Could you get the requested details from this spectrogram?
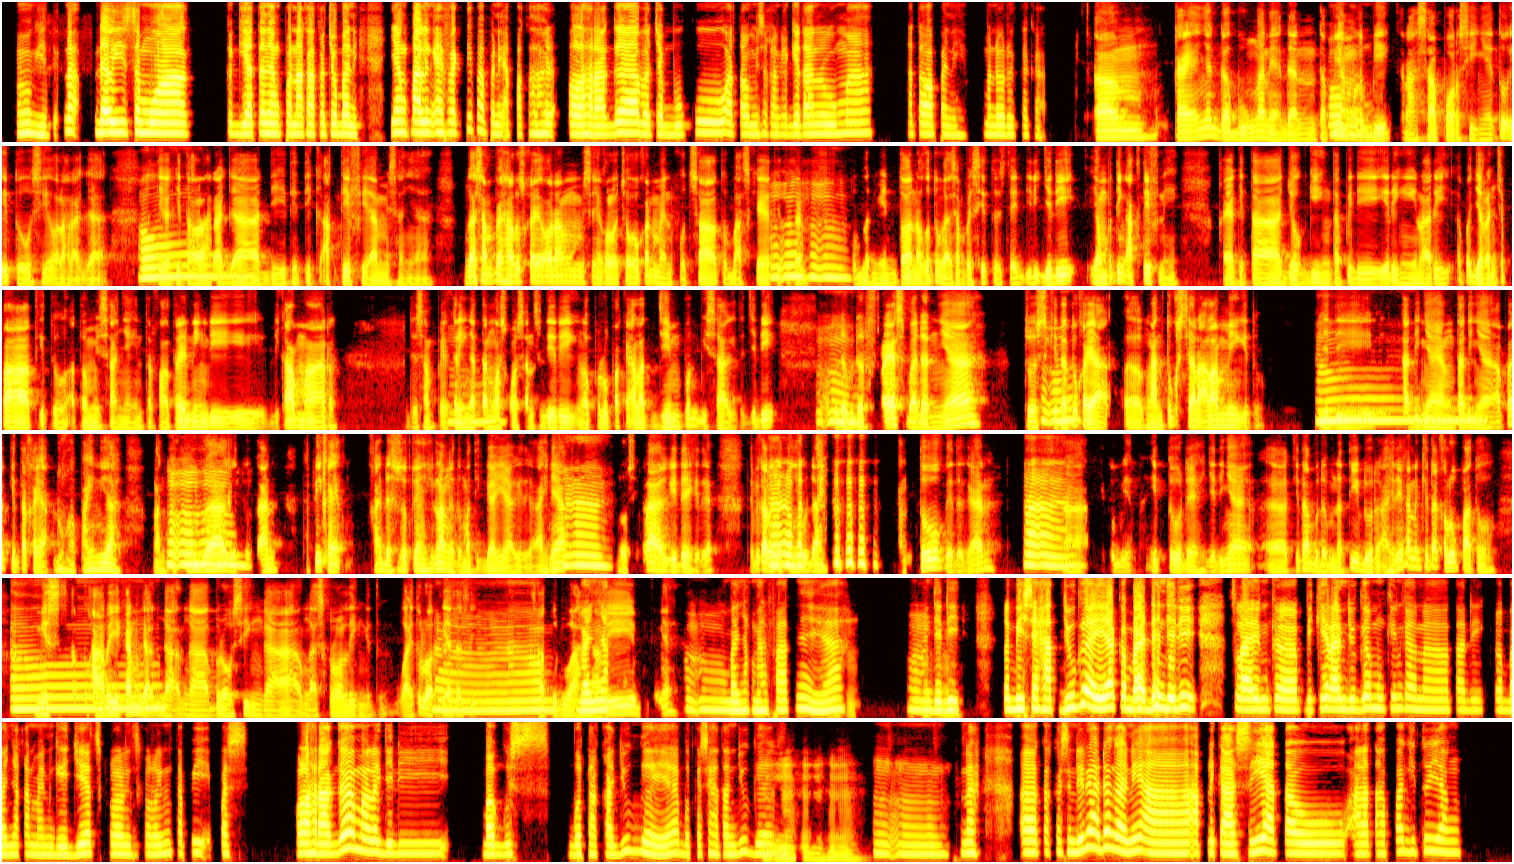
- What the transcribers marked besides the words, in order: in English: "jogging"; in English: "training"; in English: "fresh"; drawn out: "Oh"; in English: "browsing"; laughing while speaking: "betul"; in English: "miss"; drawn out: "Oh"; in English: "browsing"; in English: "scrolling"; drawn out: "Eee"; tapping; chuckle; in English: "scrolling-scrolling"
- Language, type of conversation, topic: Indonesian, podcast, Apa cara kamu membatasi waktu layar agar tidak kecanduan gawai?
